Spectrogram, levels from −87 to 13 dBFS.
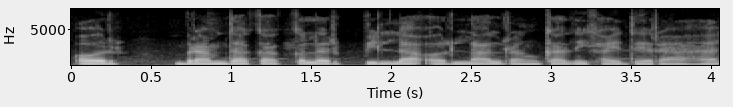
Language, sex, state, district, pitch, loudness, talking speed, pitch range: Hindi, female, Jharkhand, Garhwa, 215 Hz, -16 LUFS, 190 wpm, 210-220 Hz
